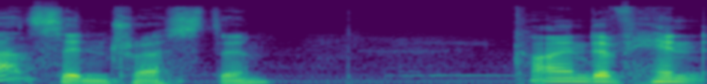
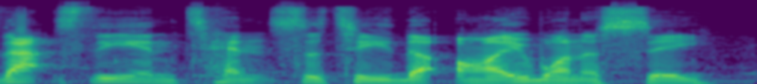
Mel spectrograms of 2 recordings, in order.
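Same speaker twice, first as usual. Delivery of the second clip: ordinary talk, nothing marked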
